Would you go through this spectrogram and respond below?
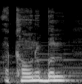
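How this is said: It is said with an American accent, t dropped. "American में कहेंगे"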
